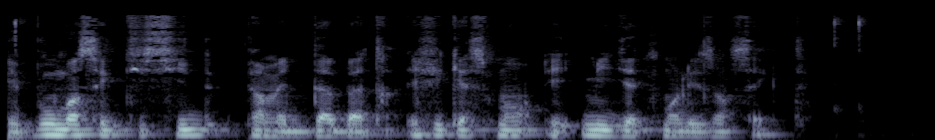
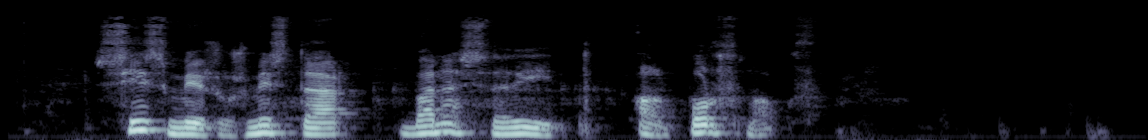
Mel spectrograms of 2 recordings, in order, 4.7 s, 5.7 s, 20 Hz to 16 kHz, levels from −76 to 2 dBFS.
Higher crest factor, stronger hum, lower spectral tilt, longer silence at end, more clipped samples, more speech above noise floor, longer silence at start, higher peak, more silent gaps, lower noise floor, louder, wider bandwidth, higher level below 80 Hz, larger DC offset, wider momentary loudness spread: about the same, 18 dB vs 18 dB; neither; second, -6 dB/octave vs -7.5 dB/octave; second, 0.65 s vs 1.9 s; neither; second, 22 dB vs 47 dB; second, 0.05 s vs 0.5 s; second, -10 dBFS vs -4 dBFS; neither; second, -49 dBFS vs -66 dBFS; second, -28 LUFS vs -20 LUFS; about the same, 11.5 kHz vs 11 kHz; about the same, -52 dBFS vs -56 dBFS; neither; first, 21 LU vs 15 LU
